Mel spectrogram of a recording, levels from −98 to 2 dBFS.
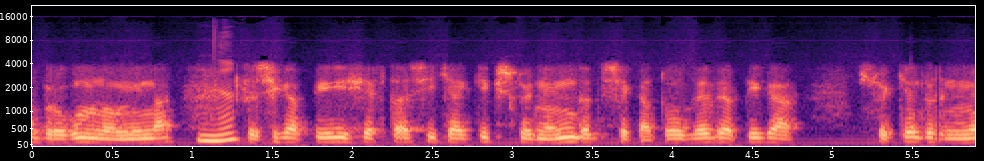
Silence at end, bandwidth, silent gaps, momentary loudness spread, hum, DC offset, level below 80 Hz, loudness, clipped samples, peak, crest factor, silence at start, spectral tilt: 0 s; 9.8 kHz; none; 5 LU; none; under 0.1%; -56 dBFS; -14 LUFS; under 0.1%; -2 dBFS; 12 dB; 0 s; -7.5 dB/octave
